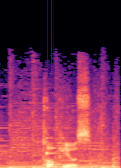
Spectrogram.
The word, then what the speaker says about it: Tropius: Tropicus oder wie es ausgesprochen wird? Tropius.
